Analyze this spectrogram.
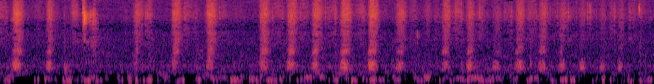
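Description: Ballpoint pen sketching on sketchbook paper: quick, light scratching strokes, about three a second.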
